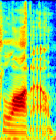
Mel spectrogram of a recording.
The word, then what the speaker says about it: Llano: yes, Llano is Spanish for plains and the double L is pronounced as a Y. However, this is from the fucking website. The common pronunciation of Llano by the locals is Llano.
